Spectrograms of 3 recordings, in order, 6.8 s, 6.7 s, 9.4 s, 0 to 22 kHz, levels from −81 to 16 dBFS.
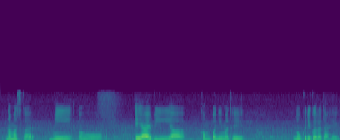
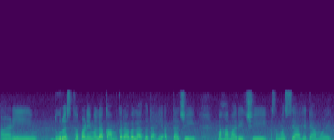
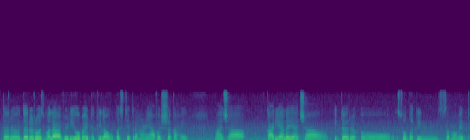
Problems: constant background noise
